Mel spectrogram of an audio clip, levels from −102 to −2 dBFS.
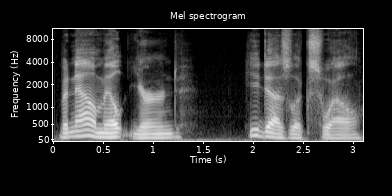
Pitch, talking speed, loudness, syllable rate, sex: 120 Hz, 155 wpm, -18 LUFS, 3.6 syllables/s, male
